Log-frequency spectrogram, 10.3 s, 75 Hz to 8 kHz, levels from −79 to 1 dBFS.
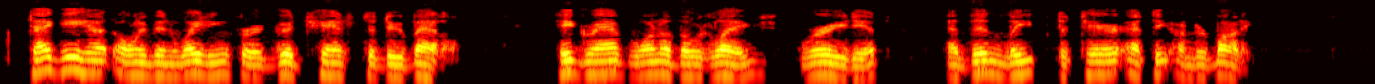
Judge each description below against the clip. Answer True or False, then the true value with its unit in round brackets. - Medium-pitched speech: False (125 Hz)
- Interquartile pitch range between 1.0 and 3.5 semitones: True (2.5 semitones)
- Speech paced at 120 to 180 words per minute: True (170 wpm)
